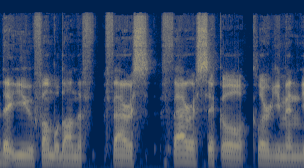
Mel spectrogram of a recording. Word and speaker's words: Pharisaical: Pharisaical. I bet you that's how it's pronounced, but go ahead. – Yeah, and that is Pharisaical, yes.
